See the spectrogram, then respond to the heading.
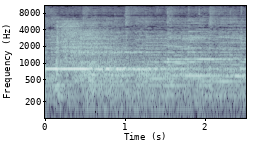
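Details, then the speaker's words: Panasonic 3DO FZ-1 after a recap to fix quiet, crackling audio that returned to normal only when warm; clear chime and startup music with no crackle, hiss or dropouts; repair successful. "See how the sound is. Can this take any longer? Ah, yes. Beautiful."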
